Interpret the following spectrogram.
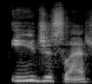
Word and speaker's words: Aegislash: I think Mega Aegislash, which I hate saying that, but that's how it's pronounced.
